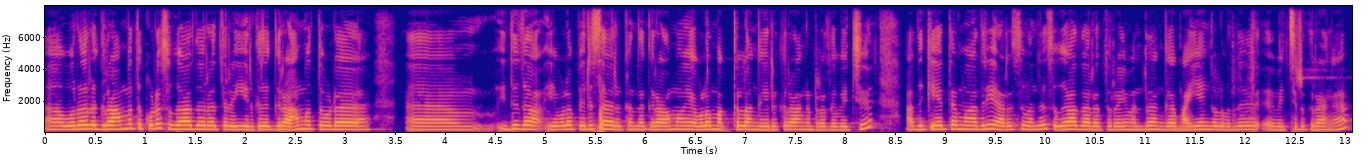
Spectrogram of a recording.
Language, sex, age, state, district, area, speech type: Tamil, female, 30-45, Tamil Nadu, Erode, rural, spontaneous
